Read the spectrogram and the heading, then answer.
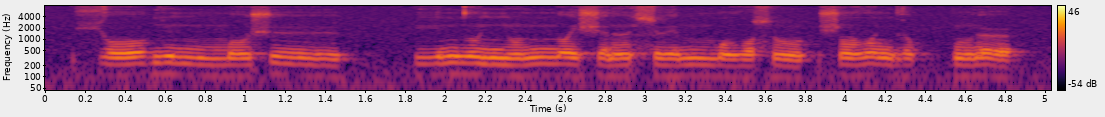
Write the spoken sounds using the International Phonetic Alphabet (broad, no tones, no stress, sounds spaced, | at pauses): ç oː ɡ ĩ mː o ʃ ʉː | i n d õ ɲ õ nː o e̯ ʃ ə ɾ ə̃ ɬ ʉ e̯ mː õ ðˤ u ɬ õ | ʃ ĩ ðˤ ĩ ŋ ɡ ə o̯ pː ũ ɾ ə˞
